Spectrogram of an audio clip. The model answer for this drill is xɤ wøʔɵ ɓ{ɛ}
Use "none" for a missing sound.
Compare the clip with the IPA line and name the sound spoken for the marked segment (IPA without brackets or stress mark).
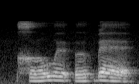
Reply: ɛ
